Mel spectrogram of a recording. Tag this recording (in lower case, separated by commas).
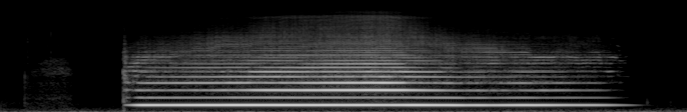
music, musical instrument, wind instrument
